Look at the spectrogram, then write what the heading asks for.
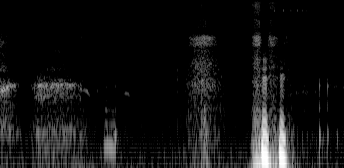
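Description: A short burst of coughing, two quick harsh hacks near the end after some breathy rustling and a sharp intake of breath.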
